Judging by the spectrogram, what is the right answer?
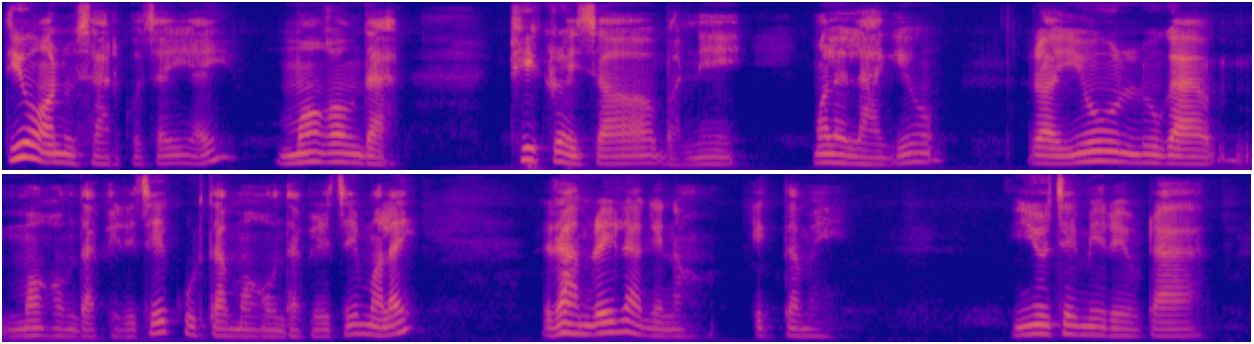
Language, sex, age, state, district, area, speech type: Nepali, female, 45-60, West Bengal, Darjeeling, rural, spontaneous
